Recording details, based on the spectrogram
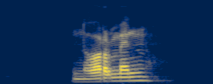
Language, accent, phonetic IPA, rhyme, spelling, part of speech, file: German, Austria, [ˈnɔʁmən], -ɔʁmən, Normen, noun, De-at-Normen.ogg
- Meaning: plural of Norm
